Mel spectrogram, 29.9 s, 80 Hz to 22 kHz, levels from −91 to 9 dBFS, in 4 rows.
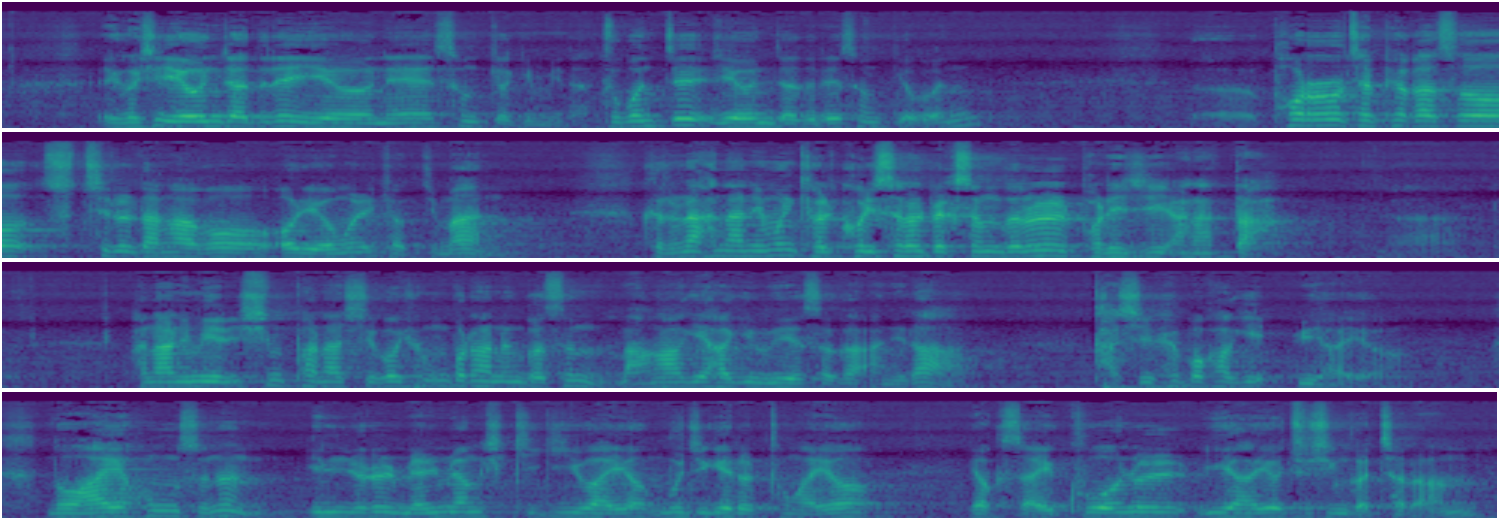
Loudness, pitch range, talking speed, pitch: -31 LUFS, 125-155 Hz, 290 characters per minute, 140 Hz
